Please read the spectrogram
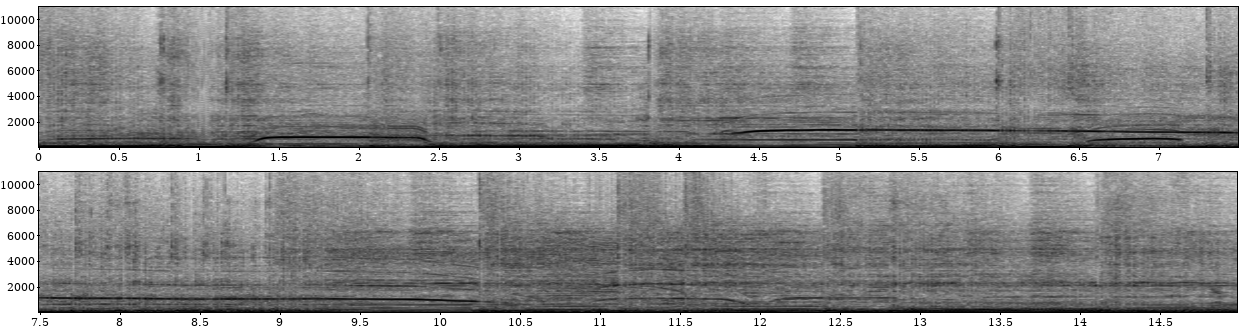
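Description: Live psychobilly band playing loud in a hall: a coffin-shaped upright bass plays low stepping notes under the band, with a long high held note that slowly falls over the middle of the stretch.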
